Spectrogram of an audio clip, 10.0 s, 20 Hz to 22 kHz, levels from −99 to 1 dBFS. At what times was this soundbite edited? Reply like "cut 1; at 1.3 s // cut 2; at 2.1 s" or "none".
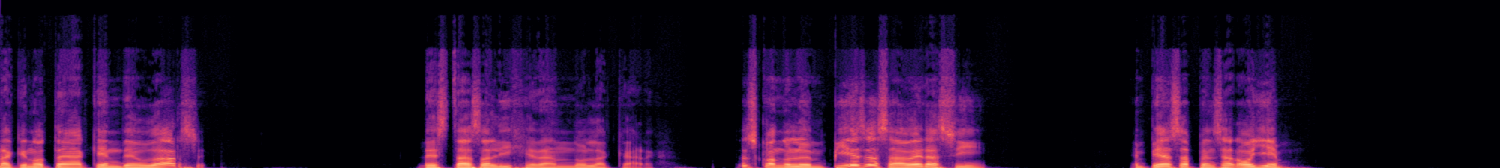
cut 1; at 4.7 s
